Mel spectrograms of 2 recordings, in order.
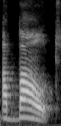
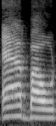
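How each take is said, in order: First: The first vowel is a weak schwa sound. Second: The first vowel is a full, clear vowel. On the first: The speaker calls it right. "ধরে নিন এখানেও কি স sound apply হয়েছে" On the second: The speaker calls it wrong. "এরকম না"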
